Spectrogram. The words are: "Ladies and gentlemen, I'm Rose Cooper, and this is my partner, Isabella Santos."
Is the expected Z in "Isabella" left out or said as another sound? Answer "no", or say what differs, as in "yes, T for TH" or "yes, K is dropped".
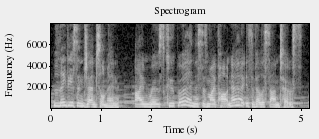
no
